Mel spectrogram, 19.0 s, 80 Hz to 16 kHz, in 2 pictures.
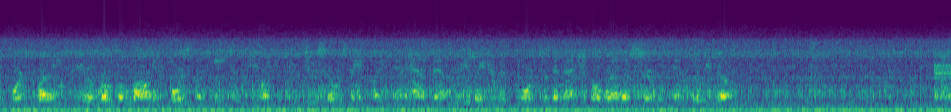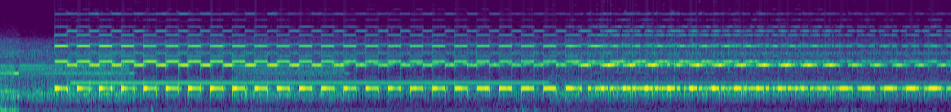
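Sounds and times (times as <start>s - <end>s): steady tone: 9.3s - 19.0s
rapidly warbling alarm beep: 9.4s - 19.0s.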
